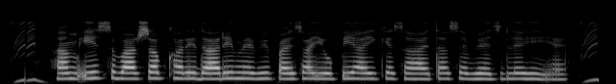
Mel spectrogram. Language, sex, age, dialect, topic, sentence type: Magahi, female, 18-24, Central/Standard, agriculture, statement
